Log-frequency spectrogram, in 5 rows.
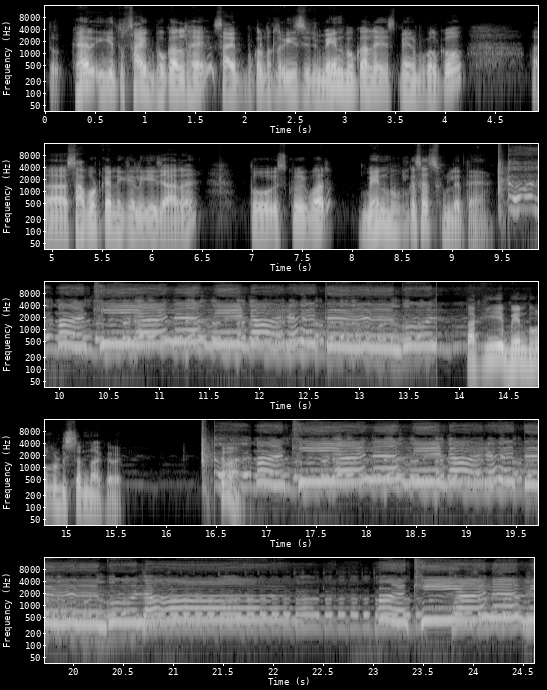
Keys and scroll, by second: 9.5 space, 13.7 space, 16.3 space.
